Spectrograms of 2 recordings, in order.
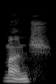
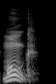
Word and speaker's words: Munch: It's Munch. It's not Munchausen. I assume. Friends knew it. I don't know. With my pronunciation, it could have been Munchausen. Oh, no. It's pronounced Monk. Edward Monk.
